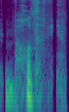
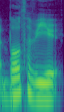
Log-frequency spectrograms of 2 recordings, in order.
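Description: First: Whispered under the breath, much softer; muttered aside. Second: Said in the usual way. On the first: Real, not acted. Podcaster correcting himself to his co-hosts, whispered aside. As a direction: drop to a toneless whisper as you fix yourself. Self-correction mid-sentence.

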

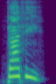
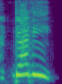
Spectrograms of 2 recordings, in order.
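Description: First: Put-on high little girl's call; small child crying out. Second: Put-on higher, louder child's shout. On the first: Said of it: "a small voice cried out". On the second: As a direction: yell for her father. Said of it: "the child shouted again". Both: A narrator's reading.

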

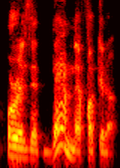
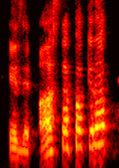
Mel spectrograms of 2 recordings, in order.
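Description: First: "them" stressed, then pitch falling low; second option, "them" punched, tune falling away. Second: "us" stressed, question rising high at the end; first option, "us" punched, tune left hanging high. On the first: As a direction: lean on "them" and drop to close the question. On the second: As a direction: lean on "us" and lift the question upward. Contrasts us against them, asking. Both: Real, not acted.

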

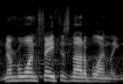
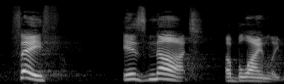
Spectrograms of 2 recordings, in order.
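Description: First: Said in the usual way. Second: Coughing, then talking past a mint; mint in mouth. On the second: Real, not acted. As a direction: clear the throat, mint still in mouth. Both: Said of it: "I threw a mint r".

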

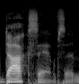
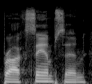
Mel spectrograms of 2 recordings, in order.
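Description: First: "Doc Samson" with a hard D, no B or R; "Doc Samson" said right after the slip; corrected name Doc Samson. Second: "Brock Sampson" said with a B and an R; "Brock Sampson", the mistaken name; wrong name Brock Sampson. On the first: Shown as a demonstration. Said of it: "Brock, not Brock Sampson". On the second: Real, not acted.

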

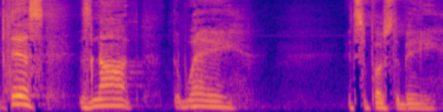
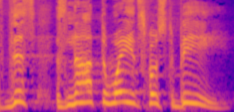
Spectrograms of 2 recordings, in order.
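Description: First: Hushed, grave conviction; quiet inner resolve. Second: Higher, urgent cry of protest; rising pastoral passion; impassioned outcry. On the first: Same words repeated inwardly. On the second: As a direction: let the soul cry out against the wrong. Soul cries out at wrongness. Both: Acted.

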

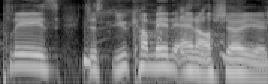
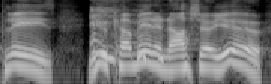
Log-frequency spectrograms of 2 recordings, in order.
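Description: First: Higher-pitched retold plea; imitated embarrassed child bargaining; mock pleading. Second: High, drawn-out retold plea; slow, pitched-up imitation of whining child; mock desperate pleading. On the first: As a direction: beg mum, lightly hammed up. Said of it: "I'm like". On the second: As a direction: beg mum with hammed-up desperation. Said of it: "And I'd be like".

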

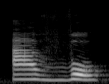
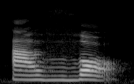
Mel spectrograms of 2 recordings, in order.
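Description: First: Avô with closed O, /o/ like "oh"; stressed closed ô at the end of avô. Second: Avó with open O, /ɔ/ like "aw"; stressed open ó at the end of avó. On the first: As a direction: say avô with lips rounded and the mouth nearly closed. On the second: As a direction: say avó with the mouth wide open on the last vowel. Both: Shown as a demonstration. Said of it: "Repita depois de mim".

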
